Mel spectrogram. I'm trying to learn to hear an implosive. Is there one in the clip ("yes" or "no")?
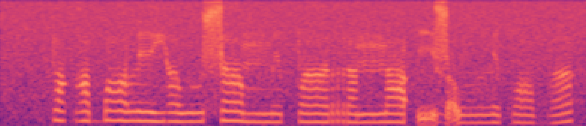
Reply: yes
